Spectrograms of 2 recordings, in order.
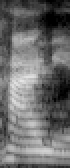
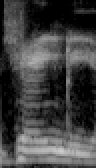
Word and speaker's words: Jaime: And it was like Jaime, and she was saying Jamie, and like Jamie.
